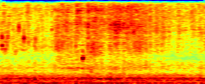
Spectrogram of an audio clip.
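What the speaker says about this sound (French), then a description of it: "on les fait griller de chaque côté dans l'huile d'olive de bonne qualité" Eggplant slices sizzle steadily in good-quality olive oil, grilled side by side for an aubergine parmigiana; a continuous, even hiss and crackle fills the scene with no break and no talking.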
